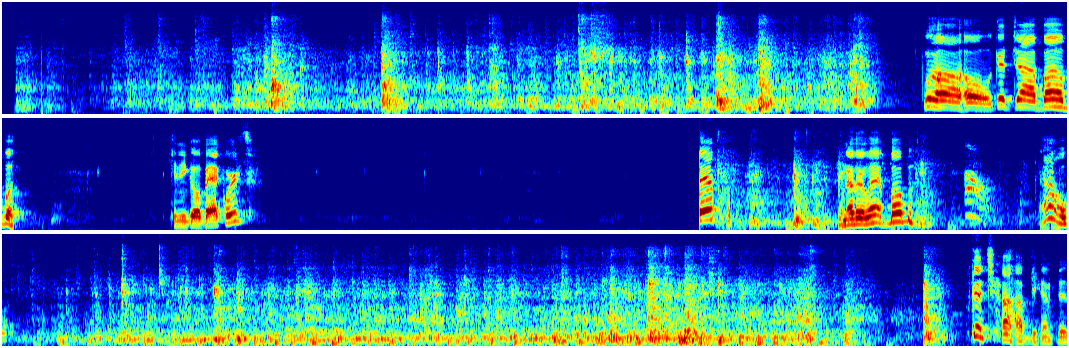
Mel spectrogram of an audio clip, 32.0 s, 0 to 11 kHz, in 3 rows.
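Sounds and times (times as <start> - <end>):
plastic wheels rolling on hard floor: 0.1 - 9.0, 17.6 - 31.7.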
